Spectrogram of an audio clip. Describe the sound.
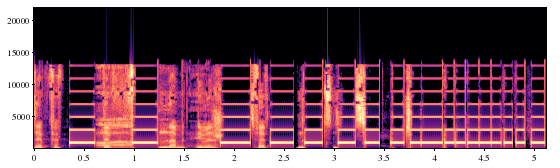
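Beeping from a button: a steady, high electronic tone in short pulses that speeds up into many rapid, brief bleeps toward the end, while a person talks over the first part.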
